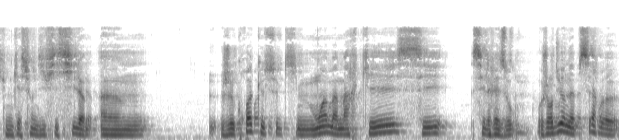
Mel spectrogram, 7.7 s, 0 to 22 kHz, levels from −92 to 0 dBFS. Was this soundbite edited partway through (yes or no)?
yes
